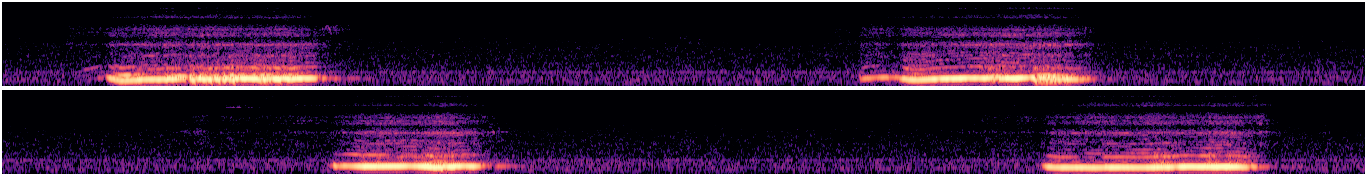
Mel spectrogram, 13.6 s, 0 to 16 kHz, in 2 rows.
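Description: Four regular, low, rattling snores about every four seconds, roughly 16 per minute, with quiet gaps between.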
